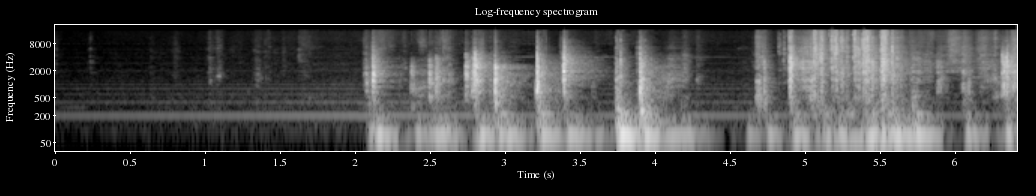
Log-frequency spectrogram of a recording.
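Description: A tarot deck being handled and shuffled by hand: after a moment of quiet, a run of quick card clicks and taps with dull thumps, then a denser, continuous rush of shuffling near the end.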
